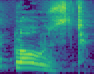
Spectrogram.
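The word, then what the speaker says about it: closed: আছে, তাহলে স সাউন্ড, কিন্তু একটু খেয়াল করুন ক্লোজ এটা কিন্তু স না বা স না, বরং অন্তর্য এর মতো একটা সাউন্ড, সেটা কি হচ্ছে, ক্লোজড। সুতরাং এই শব্দটির উচ্চারণ হয়েছে ক্লোজড।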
